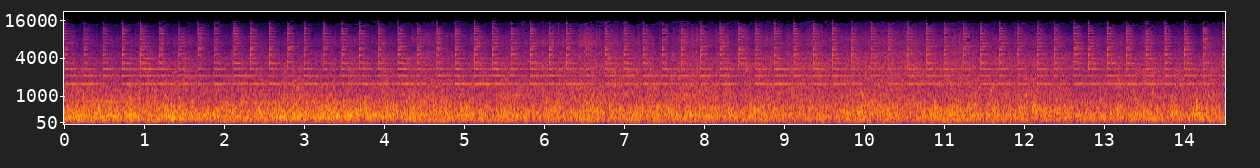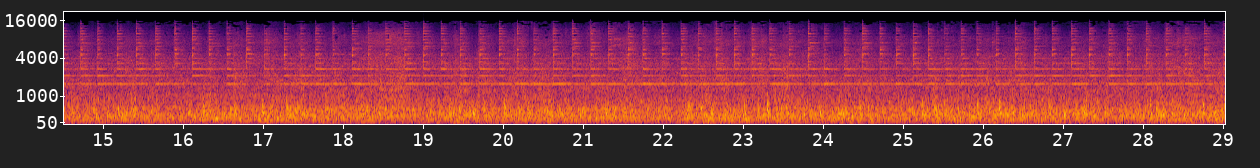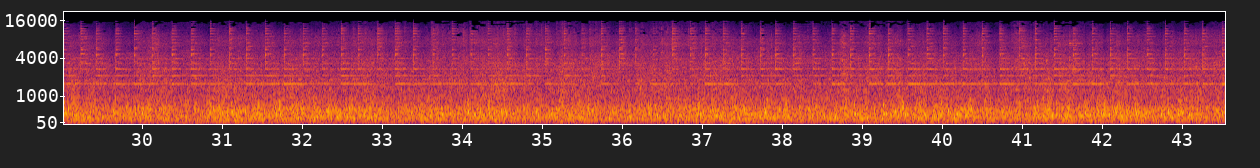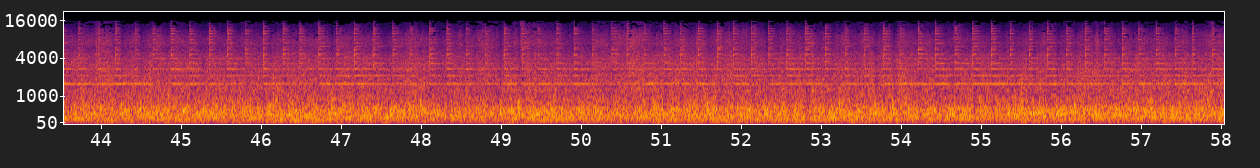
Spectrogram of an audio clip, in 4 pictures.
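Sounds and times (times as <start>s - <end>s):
mechanical crossing bell ringing: 0.0s - 58.0s
train wheels clacking over rails: 0.0s - 58.0s.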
